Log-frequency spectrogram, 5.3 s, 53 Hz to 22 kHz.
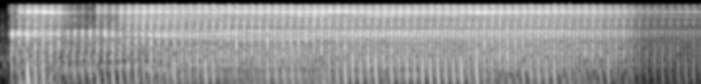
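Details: Storz Medical radial shockwave device with a Spine-Actor transmitter, used for paravertebral muscles, trigger points, muscular imbalance and pain: rapid, regular tapping pulses at about 3 to 4 per second with a faint high whine.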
